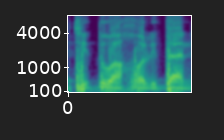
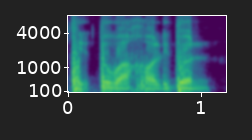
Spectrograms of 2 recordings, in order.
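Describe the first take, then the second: First: The last word ends with an 'an' sound. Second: The last word ends with an 'un' sound. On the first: The name is an accompaniment, not joined to the pronoun. The speaker calls it right. "ini harus dibaca jitu wa kholidan ya" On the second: The name is joined to the subject pronoun. The speaker calls it wrong. "tidak jitu wa kholidun"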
